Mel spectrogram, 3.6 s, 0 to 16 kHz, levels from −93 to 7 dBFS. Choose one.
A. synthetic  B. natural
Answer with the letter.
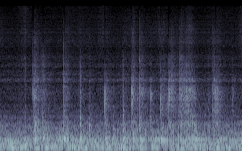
A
